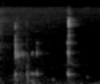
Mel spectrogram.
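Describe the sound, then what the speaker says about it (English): A couple of short, faint burps come from a person during a casual conversation recording, with small throaty sounds between them. "I got a burp."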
